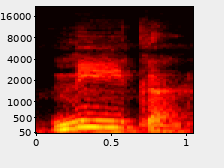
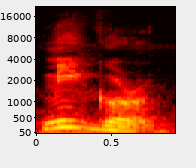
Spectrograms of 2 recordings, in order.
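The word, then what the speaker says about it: meagre: again not modifying our the next one is mega mega the british will spell it m-e-a-g-r-e mega the americans will spell it m-e-a-g-e-r and say miguel miguel they will bring out that r at the end they will try to bring it yes so mega and miguel the next one is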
